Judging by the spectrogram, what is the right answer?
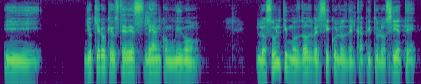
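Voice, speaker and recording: A man leads a Bible study in a church, speaking in a low voice and at an unhurried pace. He reads verses aloud deliberately and asks the congregation to read along. He is teaching a Bible study, not delivering a sermon. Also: mellow. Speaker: pastor.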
